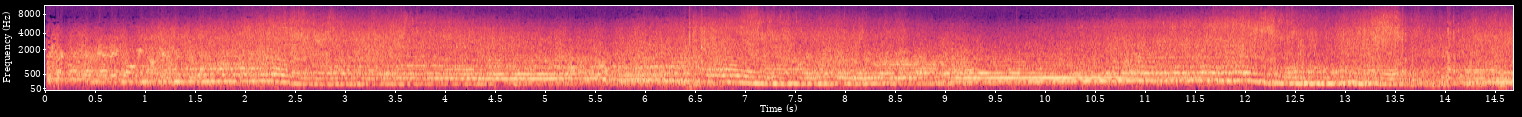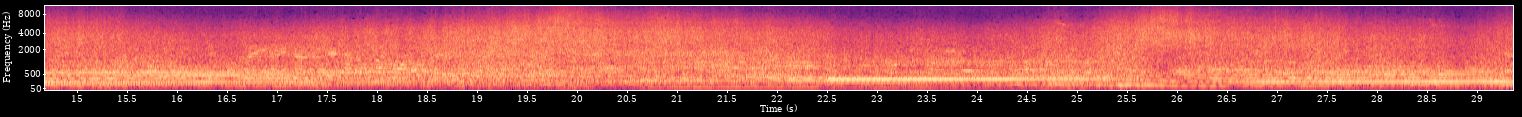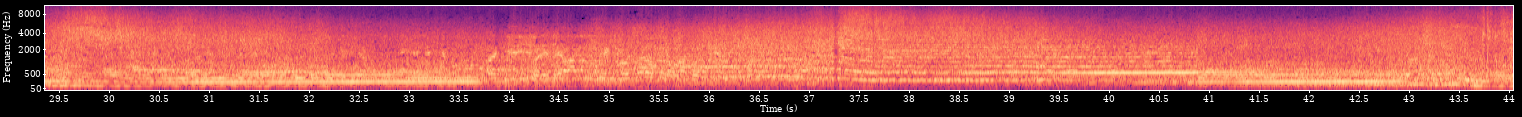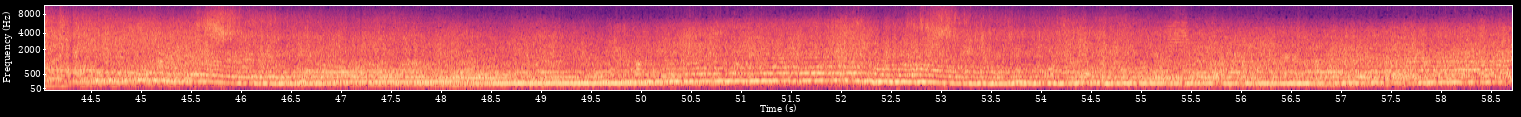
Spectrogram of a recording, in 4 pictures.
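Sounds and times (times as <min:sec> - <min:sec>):
BMW car pit stop: 0:00.0 - 0:58.6.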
